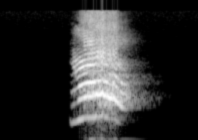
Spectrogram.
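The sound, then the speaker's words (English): A person lets out one loud, shrill squawk imitating a parrot, a harsh strained cry that rises and falls in pitch and lasts under a second, with no talking around it. “That was a pretty good impression of a parrot.”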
